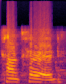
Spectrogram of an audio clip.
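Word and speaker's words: Concord: places like that and they pronounce it concur even though conord yeah so I mean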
